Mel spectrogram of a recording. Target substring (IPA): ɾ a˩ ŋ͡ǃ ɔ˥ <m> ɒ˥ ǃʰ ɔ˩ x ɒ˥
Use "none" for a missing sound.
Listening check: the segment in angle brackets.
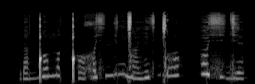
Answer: m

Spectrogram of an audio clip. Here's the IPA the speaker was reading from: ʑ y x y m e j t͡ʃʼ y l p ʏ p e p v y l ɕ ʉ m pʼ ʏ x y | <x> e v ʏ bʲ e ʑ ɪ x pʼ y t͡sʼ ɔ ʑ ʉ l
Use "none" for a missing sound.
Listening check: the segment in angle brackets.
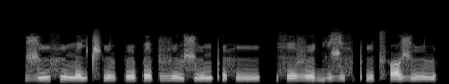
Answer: x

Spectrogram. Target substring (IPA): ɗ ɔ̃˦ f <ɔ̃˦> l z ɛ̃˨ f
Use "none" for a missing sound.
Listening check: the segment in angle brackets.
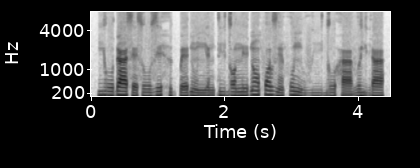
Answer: ɔ˦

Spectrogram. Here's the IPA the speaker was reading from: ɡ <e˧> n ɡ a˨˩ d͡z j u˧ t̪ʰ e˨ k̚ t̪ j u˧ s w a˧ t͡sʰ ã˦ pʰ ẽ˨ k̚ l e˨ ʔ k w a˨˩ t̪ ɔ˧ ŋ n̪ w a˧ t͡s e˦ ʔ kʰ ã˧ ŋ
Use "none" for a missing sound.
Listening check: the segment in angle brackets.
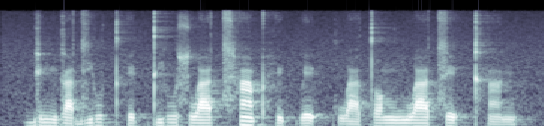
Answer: e˧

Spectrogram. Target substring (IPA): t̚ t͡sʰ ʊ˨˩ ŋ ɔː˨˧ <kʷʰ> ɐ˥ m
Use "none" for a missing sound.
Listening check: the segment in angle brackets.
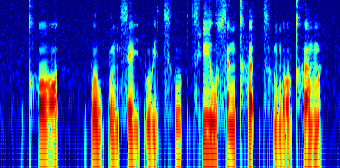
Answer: kʰ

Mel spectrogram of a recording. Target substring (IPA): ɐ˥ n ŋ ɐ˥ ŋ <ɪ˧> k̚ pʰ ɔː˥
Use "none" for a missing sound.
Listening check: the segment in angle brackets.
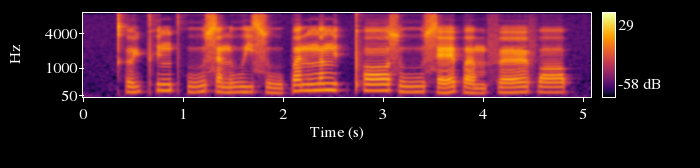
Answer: ɪ˧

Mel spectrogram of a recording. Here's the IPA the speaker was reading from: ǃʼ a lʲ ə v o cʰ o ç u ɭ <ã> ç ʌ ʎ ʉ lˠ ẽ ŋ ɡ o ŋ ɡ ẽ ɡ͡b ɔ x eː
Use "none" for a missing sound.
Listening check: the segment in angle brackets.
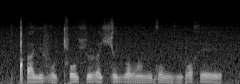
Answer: a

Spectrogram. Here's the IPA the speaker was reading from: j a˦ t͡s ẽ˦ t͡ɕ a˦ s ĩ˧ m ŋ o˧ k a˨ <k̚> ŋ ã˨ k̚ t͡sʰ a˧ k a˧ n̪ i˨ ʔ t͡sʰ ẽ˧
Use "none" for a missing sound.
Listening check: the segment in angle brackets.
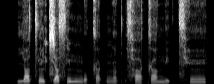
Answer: k̚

